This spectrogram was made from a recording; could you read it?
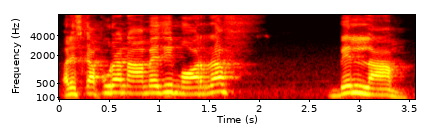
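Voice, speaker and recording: A man's voice: high-pitched, unhurried, fairly bright tone, echoey room, slight background noise. A male teacher with a Pakistani Urdu accent giving a Quran Arabic lesson in a mosque class, patiently quizzing students and praising their answers.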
